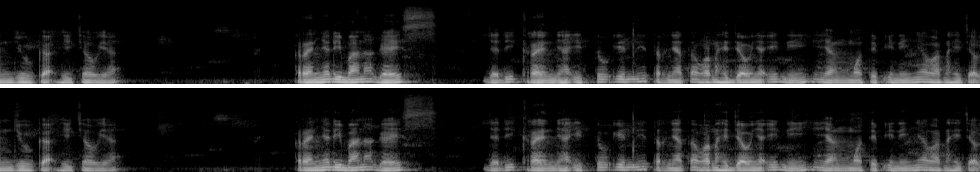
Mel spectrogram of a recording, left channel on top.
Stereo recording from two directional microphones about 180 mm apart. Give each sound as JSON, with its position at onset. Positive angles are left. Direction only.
{"t": 0.0, "sound": "speech", "side_deg": -5}
{"t": 2.9, "sound": "speech", "side_deg": 15}
{"t": 7.0, "sound": "speech", "side_deg": -15}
